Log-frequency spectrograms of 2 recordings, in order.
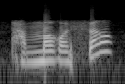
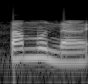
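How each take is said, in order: First: It is said in a Seoul accent. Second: It is said in a Busan accent. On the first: "in Seoul accent, it should have sounded like" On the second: "But in Busan, we say"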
